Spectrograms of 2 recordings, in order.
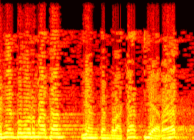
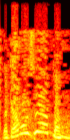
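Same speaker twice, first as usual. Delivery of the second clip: surprised. Acted. Acted dialogue, surprised cleric.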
